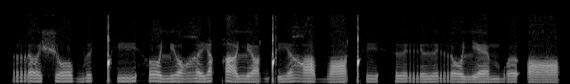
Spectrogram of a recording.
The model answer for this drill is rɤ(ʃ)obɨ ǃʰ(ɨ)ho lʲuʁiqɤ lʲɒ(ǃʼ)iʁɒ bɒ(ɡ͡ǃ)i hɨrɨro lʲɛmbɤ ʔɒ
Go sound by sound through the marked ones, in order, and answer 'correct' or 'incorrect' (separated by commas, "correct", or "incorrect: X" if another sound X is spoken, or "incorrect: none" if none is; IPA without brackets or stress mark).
correct, incorrect: i, correct, incorrect: ǃʰ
